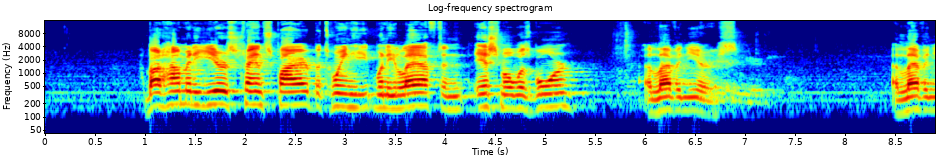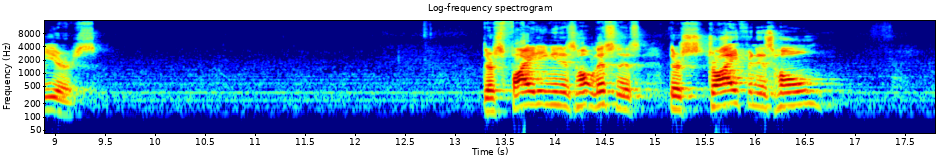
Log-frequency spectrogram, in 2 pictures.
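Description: A man preaches forcefully through a microphone in an echoing room.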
